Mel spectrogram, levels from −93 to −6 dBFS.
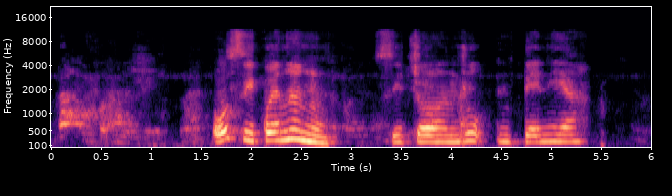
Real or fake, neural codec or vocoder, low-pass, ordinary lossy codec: fake; codec, 24 kHz, 3 kbps, HILCodec; 10.8 kHz; AAC, 32 kbps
